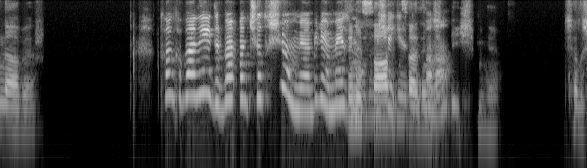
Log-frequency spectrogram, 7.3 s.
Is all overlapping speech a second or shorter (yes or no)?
no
